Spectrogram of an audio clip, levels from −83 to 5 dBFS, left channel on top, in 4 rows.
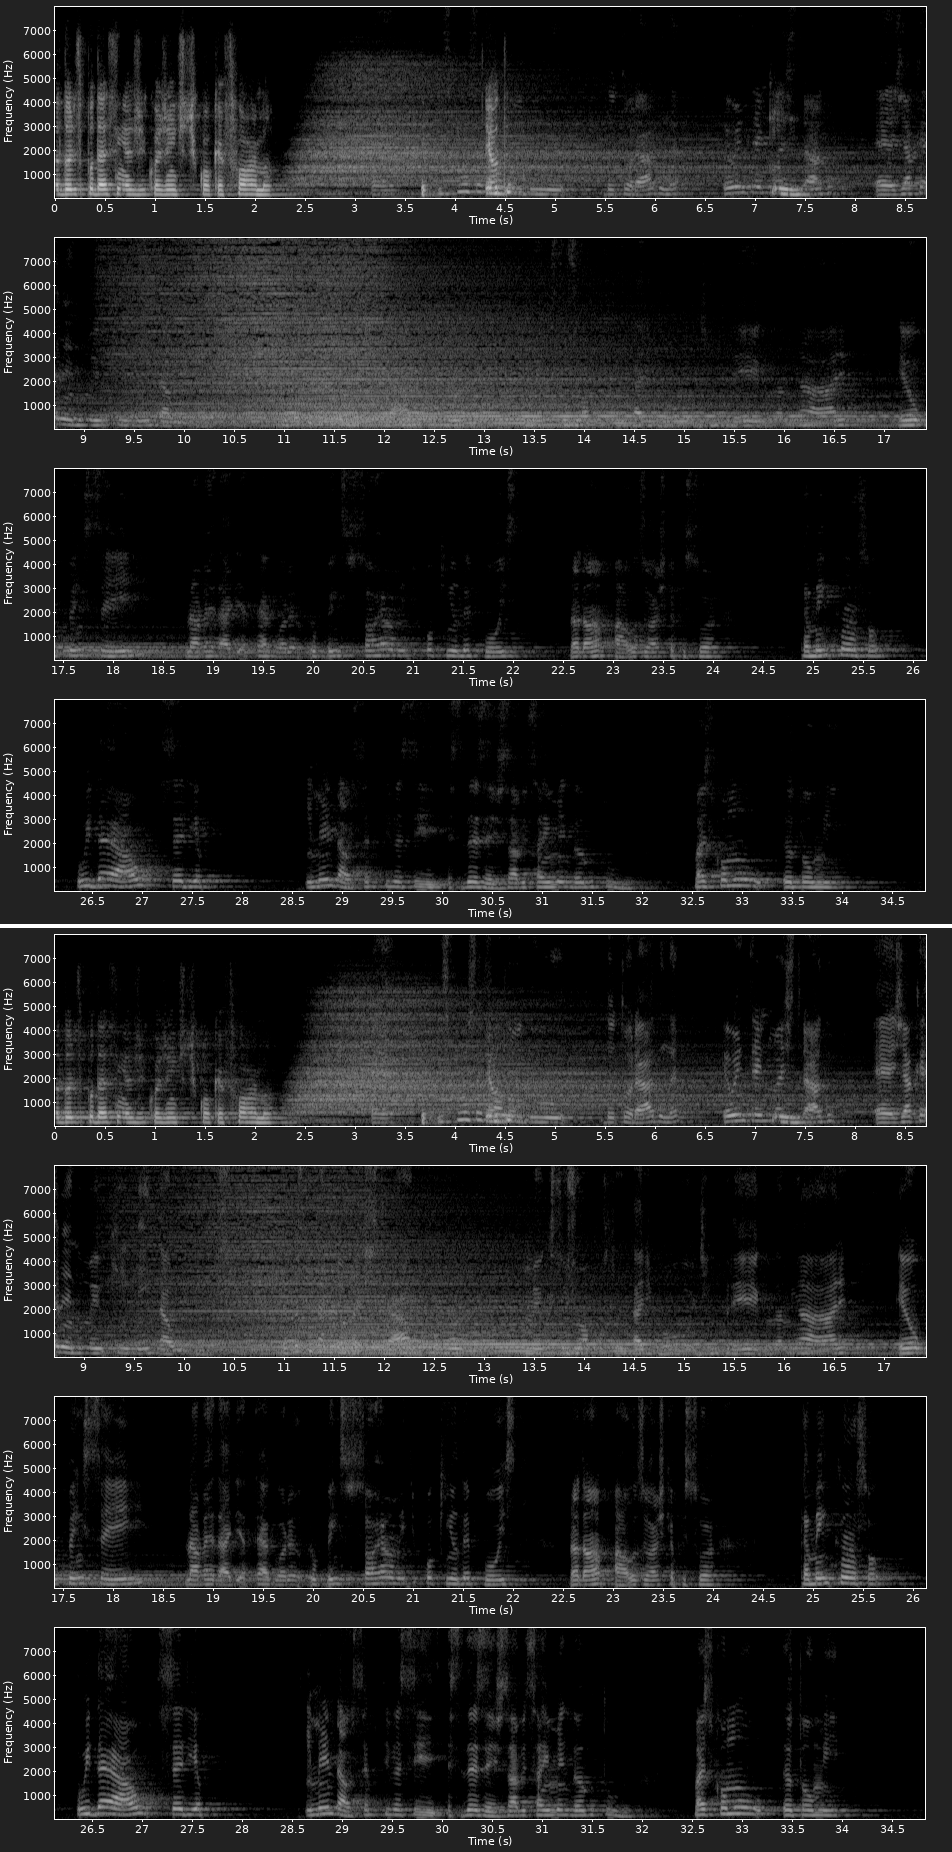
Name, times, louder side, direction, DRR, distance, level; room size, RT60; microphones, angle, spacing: voice 1, 0.0-2.2 4.3-4.6 7.2-7.5, left 6 dB, 65° left, 0.4 m, -27 dB
Gong, 2.3-11.8, right 1 dB, 20° right, 1.5 m, -44 dB
voice 2, 3.8-5.1 5.4-6.3 6.7-7.8 8.2-10.5 10.9-12.8 13.4-16.6 17.1-18.3 18.6-22.0 22.6-24.0 24.9-25.7 26.3-27.6 28.6-31.9 32.5-34.0, right 3 dB, 55° right, 0.9 m, -40 dB
sound 1, 9.1-20.8, left 1 dB, 15° left, 0.6 m, -39 dB
13.5 x 12.0 x 8.2 m
head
